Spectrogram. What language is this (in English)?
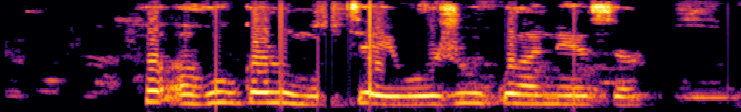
Kinyarwanda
